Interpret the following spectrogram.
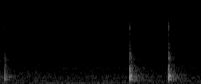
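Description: Pen stylus writing on a tablet surface: a faint stretch of strokes, then two sharp taps of the pen tip near the end, less than half a second apart.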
